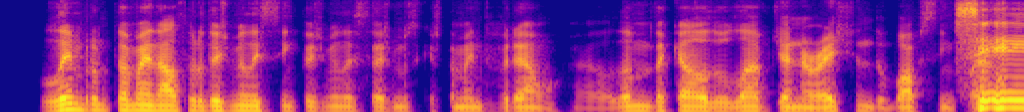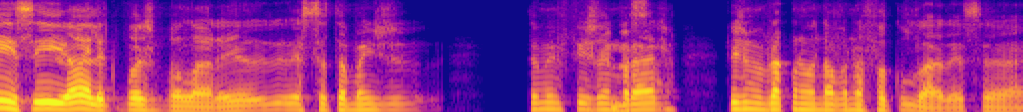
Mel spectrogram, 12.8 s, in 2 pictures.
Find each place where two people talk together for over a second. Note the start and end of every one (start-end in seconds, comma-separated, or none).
none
